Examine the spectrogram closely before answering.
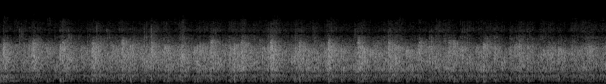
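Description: An audience applauds the Lord during a church sermon, steadily for several seconds, a dense, continuous wash of many hands clapping at an even loudness with no voices standing out.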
